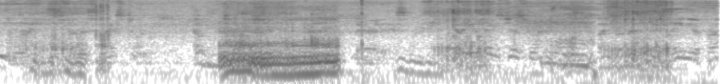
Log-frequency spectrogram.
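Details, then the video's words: English Bulldogs asleep indoors, one giving a drawn-out, droning snore of just over a second with layered low harmonics, framed by quieter wheezy breathing and soft household noise. "Sleeping Snoring Bulldogs"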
